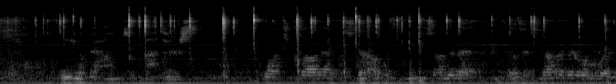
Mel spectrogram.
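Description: Typing on a computer keyboard: a quick, irregular run of key clicks, with television speech faintly underneath.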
